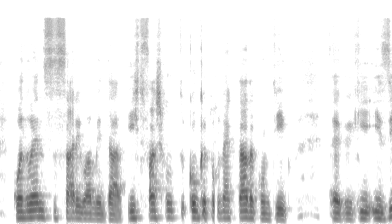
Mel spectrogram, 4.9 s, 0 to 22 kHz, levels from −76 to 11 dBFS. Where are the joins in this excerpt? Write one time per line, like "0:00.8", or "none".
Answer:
0:01.6
0:02.7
